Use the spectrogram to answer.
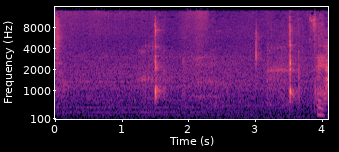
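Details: Infant hiccups, recorded in 2009 on a Flip Video camcorder while the mother talks: a few soft, sharp hiccup clicks about two seconds apart in a quiet room.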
